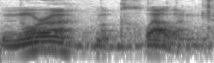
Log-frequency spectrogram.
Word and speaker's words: Nora McLellan: So with Nora McLellan.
